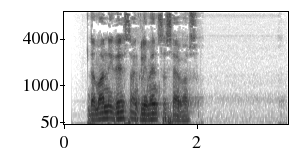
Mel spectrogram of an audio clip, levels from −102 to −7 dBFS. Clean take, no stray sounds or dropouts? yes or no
yes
